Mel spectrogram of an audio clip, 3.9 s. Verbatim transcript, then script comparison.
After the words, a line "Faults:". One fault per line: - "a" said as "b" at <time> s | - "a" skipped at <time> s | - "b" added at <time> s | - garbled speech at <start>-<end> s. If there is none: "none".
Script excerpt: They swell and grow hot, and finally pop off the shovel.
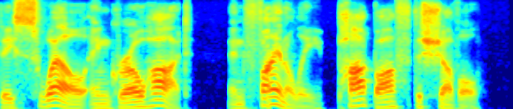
They swell and grow hot, and finally pop off the shovel.
Faults:
none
